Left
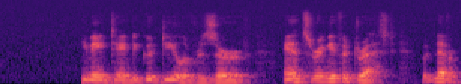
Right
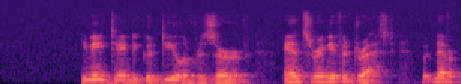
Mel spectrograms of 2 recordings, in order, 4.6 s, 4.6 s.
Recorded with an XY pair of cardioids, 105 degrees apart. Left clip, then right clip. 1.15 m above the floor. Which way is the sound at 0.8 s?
15° right.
